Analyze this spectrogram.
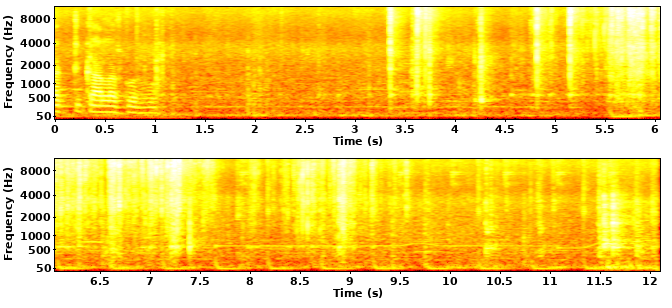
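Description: Plastic bottles crinkle and click as they are handled.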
